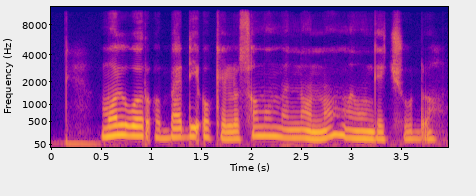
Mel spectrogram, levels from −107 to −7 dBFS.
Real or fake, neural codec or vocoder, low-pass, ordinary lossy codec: fake; autoencoder, 48 kHz, 32 numbers a frame, DAC-VAE, trained on Japanese speech; 10.8 kHz; none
